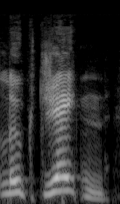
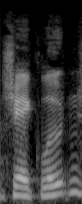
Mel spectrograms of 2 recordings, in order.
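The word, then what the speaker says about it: Jake Luton: all i know is every time i go to say his name i stop to make sure it's not luke jayton so show me what you got jake lewton just so i can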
